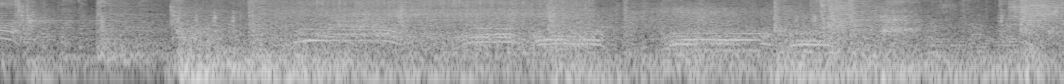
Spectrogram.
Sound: flames crackle; scream

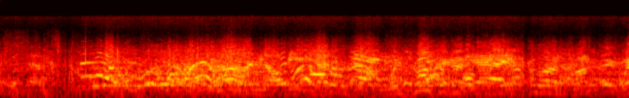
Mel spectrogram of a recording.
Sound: mayhem

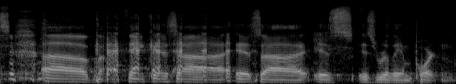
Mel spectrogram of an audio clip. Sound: audience laughs

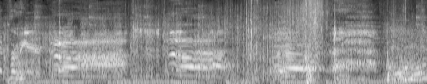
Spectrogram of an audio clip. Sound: groaning

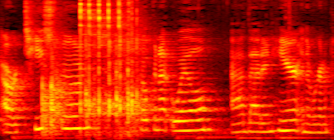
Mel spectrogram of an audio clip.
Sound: teaspoon clanking

